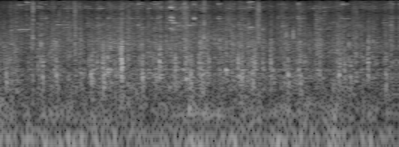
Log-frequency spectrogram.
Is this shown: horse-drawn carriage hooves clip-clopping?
yes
